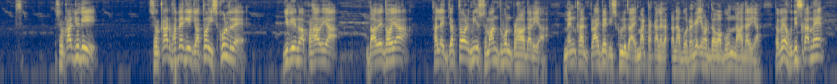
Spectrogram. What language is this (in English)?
Santali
